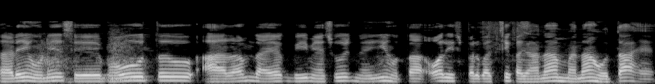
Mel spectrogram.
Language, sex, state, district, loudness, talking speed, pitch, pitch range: Hindi, male, Uttar Pradesh, Muzaffarnagar, -15 LUFS, 165 wpm, 150 Hz, 135-165 Hz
